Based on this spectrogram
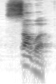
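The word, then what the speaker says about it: sour: right okay next ಬಂದು ಎಸ್ ಓ ಯು ಆರ್ ಇಟ್ಸ್ ಸೋರ್ ಅಂತ ಹೇಳ್ತಾರೆ ತುಂಬಾ ಜನ ದಟ್ಸ್ ರಾಂಗ್ ಸವರ್ ಏನು ಸವರ್ ಸವರ್ ಓಕೆ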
